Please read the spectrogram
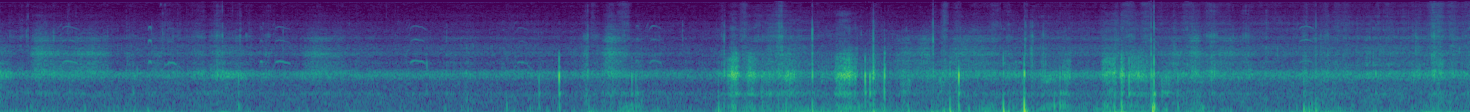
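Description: Shallow, stony river rushing steadily. From about halfway there are many short crunches and knocks, footsteps on the gravel and river stones.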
